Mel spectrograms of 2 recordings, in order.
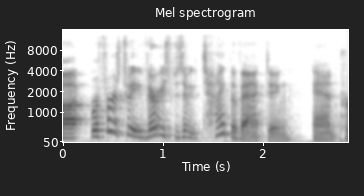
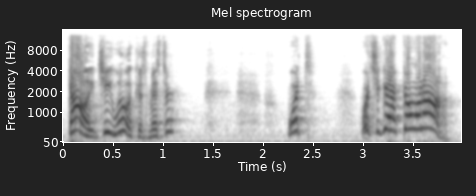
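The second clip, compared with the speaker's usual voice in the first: put-on high, eager gee-whiz boy; wholesome 1950s kid; 10 dB louder, faster than usual. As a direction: innocent golly-gee schoolboy voice. Sketch, kid meets alley dealer.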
